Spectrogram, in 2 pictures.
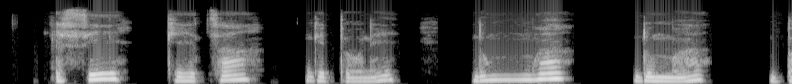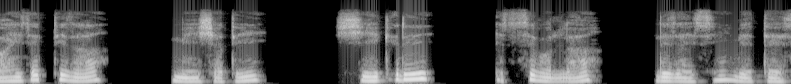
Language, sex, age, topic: Gamo, male, 36-49, government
